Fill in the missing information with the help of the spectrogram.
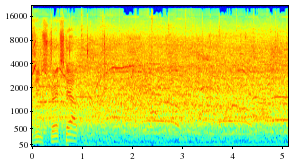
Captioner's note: crowd cheering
